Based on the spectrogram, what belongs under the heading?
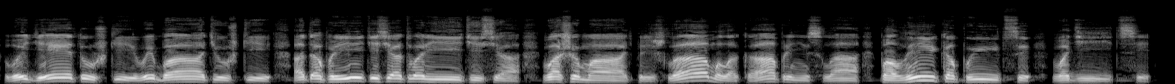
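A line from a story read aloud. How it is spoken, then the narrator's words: Shouted in thick voice. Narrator (Russian): закричал своим толстым голосом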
